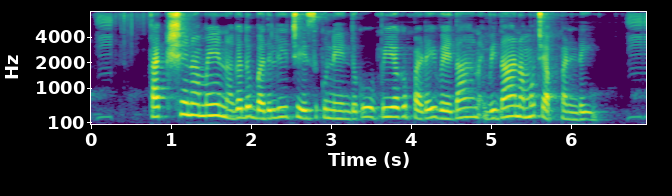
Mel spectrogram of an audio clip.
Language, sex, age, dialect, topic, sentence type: Telugu, female, 31-35, Central/Coastal, banking, question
